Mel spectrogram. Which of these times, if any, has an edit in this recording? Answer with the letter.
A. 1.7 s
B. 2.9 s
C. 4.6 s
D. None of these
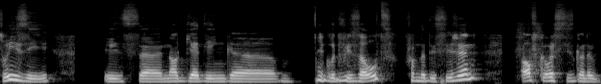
B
